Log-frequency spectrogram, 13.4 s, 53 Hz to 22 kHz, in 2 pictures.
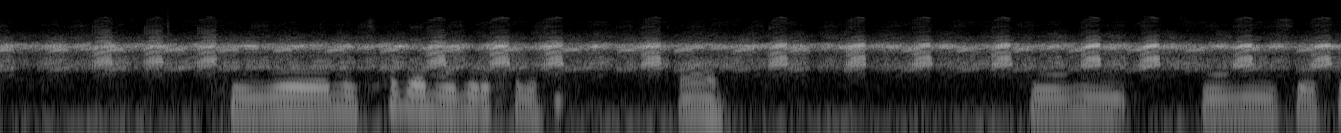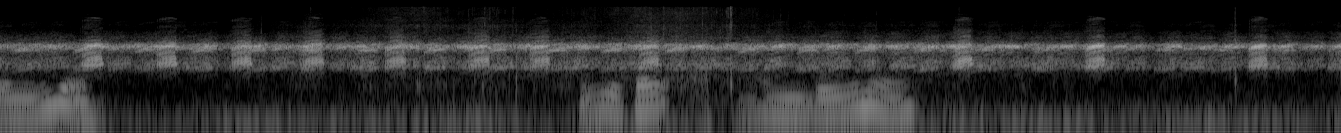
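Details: Night chorus of a Japanese tree frog, recorded 3 May 2020, throat sac inflated to body size while calling; steady run of sharp, buzzy pulses overlaid by several short groups of deeper, wavering croaks.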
